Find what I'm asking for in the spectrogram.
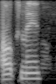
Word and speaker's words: Altman: Altman. – Can you spell that? – Altman.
